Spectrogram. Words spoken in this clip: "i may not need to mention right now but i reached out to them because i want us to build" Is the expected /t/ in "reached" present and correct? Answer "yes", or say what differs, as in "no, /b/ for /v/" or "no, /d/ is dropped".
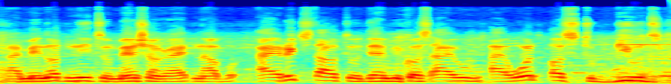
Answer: yes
